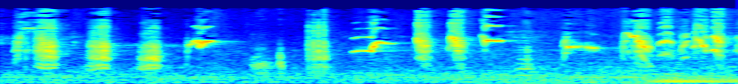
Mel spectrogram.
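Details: Master recording of an Asian pied starling meant to make kept starlings sing more: a rapid run of harsh chattering notes about five per second, broken by short clear upslurred whistles.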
